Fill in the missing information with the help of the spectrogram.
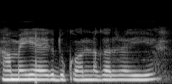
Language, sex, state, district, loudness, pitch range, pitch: Hindi, female, Uttar Pradesh, Shamli, -12 LUFS, 210-220 Hz, 215 Hz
